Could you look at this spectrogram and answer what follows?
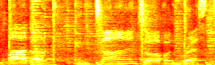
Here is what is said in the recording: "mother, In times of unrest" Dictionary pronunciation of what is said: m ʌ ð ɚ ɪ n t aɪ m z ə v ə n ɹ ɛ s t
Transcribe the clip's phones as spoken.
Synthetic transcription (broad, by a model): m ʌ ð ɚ ɪ n t aɪ m z ə v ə n ɹ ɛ s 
